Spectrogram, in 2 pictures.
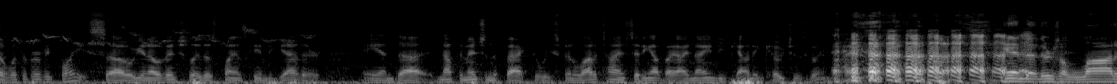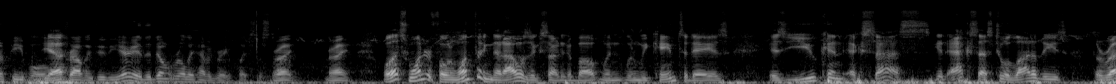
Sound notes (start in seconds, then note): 8.3 both laugh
